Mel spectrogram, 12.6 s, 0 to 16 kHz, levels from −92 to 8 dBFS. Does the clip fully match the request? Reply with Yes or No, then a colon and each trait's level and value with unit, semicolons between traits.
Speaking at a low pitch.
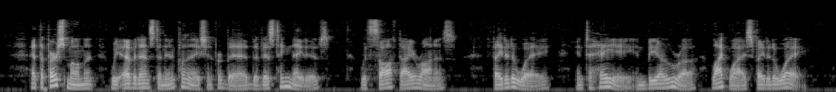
Yes: low, 110 Hz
